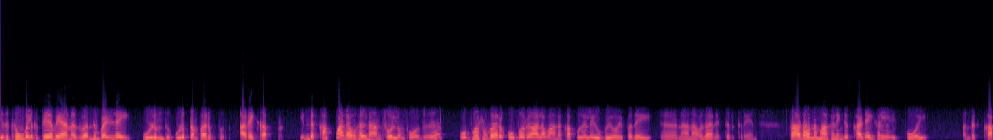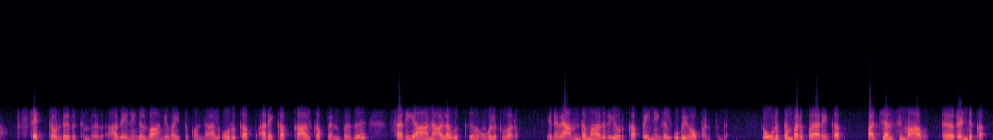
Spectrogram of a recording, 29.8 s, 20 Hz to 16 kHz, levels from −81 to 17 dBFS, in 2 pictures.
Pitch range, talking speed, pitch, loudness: 185-255 Hz, 125 wpm, 215 Hz, -18 LUFS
